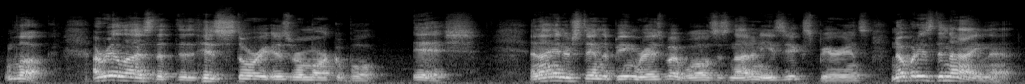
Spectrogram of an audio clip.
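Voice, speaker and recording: Reading from a book, this host shares a humorous essay in a relaxed, conversational style. He speaks at a measured pace with an animated, medium-pitched voice, sounding distant from the mic in a roomy, echoing space.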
